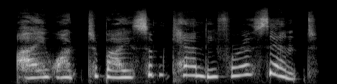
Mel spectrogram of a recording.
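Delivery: timid little whisper. One of two visitors at the candy showcase speaks up in a timid little whisper. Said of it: "whispered in a timid little voice".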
